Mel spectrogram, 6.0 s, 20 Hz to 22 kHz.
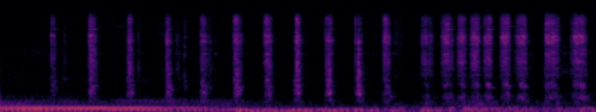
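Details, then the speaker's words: MK4 VW GTI 1.8T after a timing belt failure: the timing belt tensioner pulley, spun by hand, gives a dry, gritty rasp with uneven ticks. The owner suspects the pulley seized and let the belt walk and shred, and is unsure whether the tensioner itself failed too. "that doesn't sound good. So I don't know if part of it was that portion of the tensioner, that pulley, or if the actual tensioner failed as well."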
